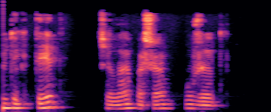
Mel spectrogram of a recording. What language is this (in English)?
Mari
